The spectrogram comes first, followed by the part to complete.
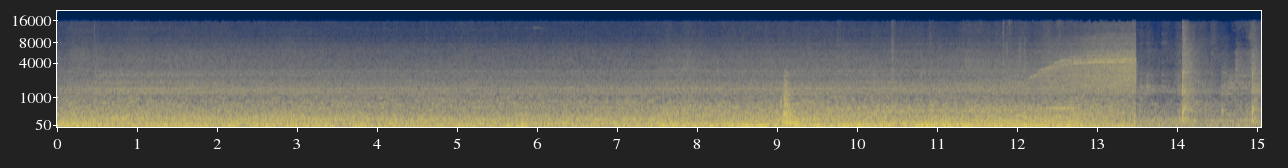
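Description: City street ambience: a steady low rumble of traffic and town noise, with one sharp knock about nine seconds in and a brief rising whine shortly before the sound cuts off abruptly to a quieter room.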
